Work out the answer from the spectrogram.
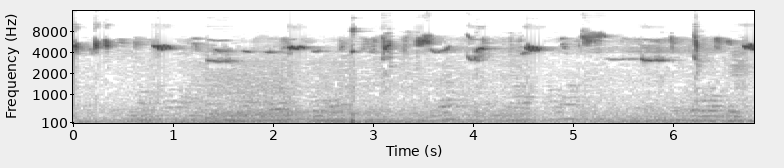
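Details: Sunbird in besetan song style, a recording meant as a lure to stimulate sunbirds to sing: high, thin chirps and short sliding whistles in rapid bursts, with a faint low hum underneath.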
